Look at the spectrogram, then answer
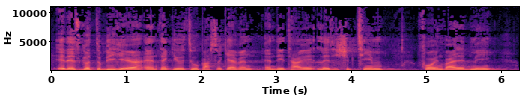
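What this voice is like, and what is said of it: Non-native English accent. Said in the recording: “as you can tell based on my accent, I'm not from here”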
